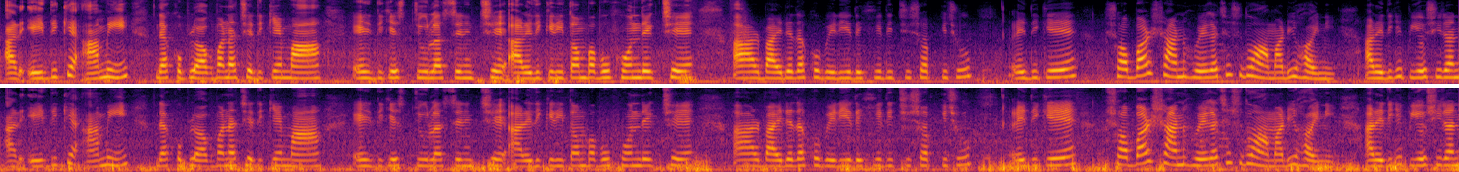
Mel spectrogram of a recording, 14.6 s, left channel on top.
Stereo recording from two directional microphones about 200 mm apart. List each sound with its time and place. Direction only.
0.0 s a woman's voice: 30° left (ahead or behind)
7.3 s speech: 10° left (ahead or behind)
12.5 s speech: 5° right (ahead or behind)
12.7 s speech: 5° left (ahead or behind)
